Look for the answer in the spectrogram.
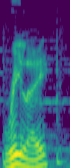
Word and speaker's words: Relai: Relay are a company this side of the pond in Europe that do all of those same services. It's spelled R-E-L-A-I and it's .ch/bitten, and use the code BITTEN when you're setting up your account.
